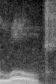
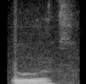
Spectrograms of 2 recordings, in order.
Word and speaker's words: Los: Or did you want to go to Laos? Is that how you pronounce it? Laos? L-O-S? Los. Los. Okay.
